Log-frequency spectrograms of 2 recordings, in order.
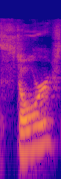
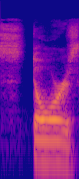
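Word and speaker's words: Storrs: And then beat number 3 UConn in what I believe they pronounce it as Stores, Connecticut. Yeah, that is where UConn is. It's Stores, Connecticut.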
